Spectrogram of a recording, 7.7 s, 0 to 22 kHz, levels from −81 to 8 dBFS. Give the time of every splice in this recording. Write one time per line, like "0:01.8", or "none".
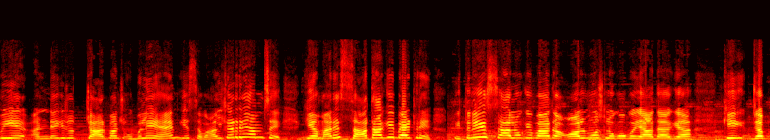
0:04.4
